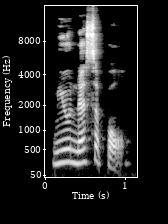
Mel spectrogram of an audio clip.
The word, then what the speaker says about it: municipal: 뒷부분에서 PAL 같은 경우는 pal 하시면 틀린 발음이에요. municipal 하면은 틀렸고요. municipal. PLE 정도의 발음이다 라고 생각하시고 발음해 주시면 될 것 같습니다.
